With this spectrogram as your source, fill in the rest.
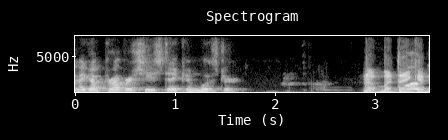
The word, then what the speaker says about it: Worcester: I lived in Worcester for 4 years. At least you pronounce it correctly.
